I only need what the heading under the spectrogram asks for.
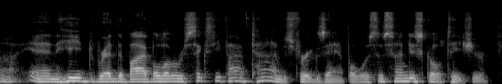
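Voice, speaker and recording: Against a quiet background, a man speaks at a moderate pace in a medium pitch with a dark, mellow tone and a somewhat breathy quality. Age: 70s. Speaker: natural health doctor and healer. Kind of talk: interview. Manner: hesitant, many fillers.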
